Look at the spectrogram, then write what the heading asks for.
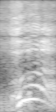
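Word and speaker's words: hooah: How do you say it? Hoo-ah! Yeah, it's guttural.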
